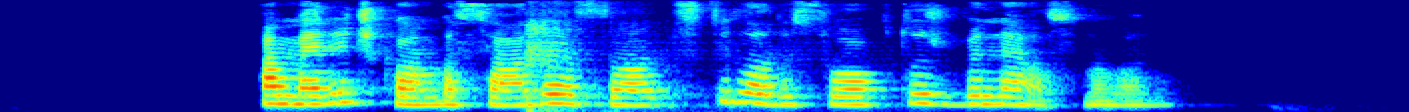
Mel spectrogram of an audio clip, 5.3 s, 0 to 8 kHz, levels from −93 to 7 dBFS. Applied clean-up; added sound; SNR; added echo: neural mask model DeepFilterNet 3.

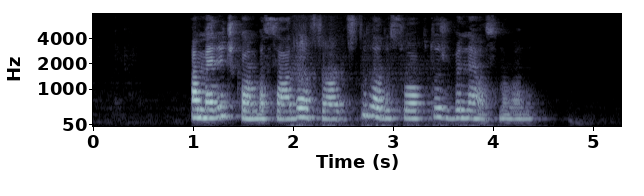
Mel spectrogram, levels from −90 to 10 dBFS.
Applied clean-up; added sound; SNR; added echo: neural separator model SepFormer DNS4.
